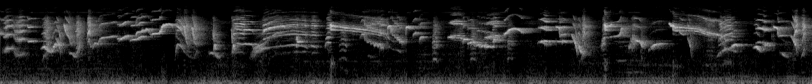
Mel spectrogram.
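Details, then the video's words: Oriental magpie-robin pitted against a rival to firm up its singing, pouring out loud, varied high whistles, buzzy trills and scratchy chirps in a near-continuous flow broken by brief gaps every second or two. "Belajar berkicau burung kacer || adu kacer untuk memantapkan kicauan kacer"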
